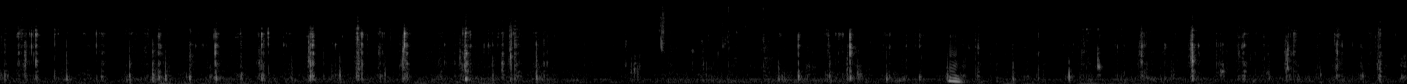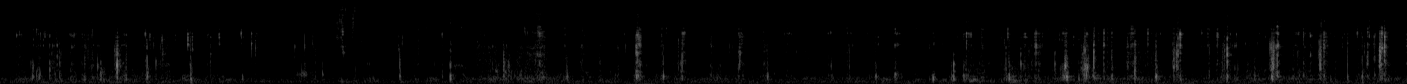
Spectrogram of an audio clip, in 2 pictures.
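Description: A person chewing and biting pieces of block cheese: irregular mouth clicks and smacks, several a second.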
